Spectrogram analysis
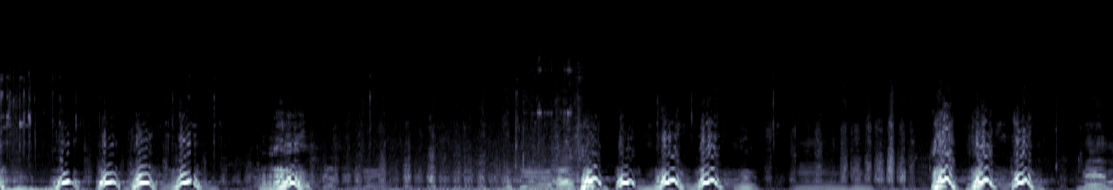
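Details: Evening park session of a Staffordshire Bull Terrier with fellow male dogs, a 'wolf pack chat': clusters of three to four high, arched yelping calls alternate with a drawn-out whine and quiet gaps.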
